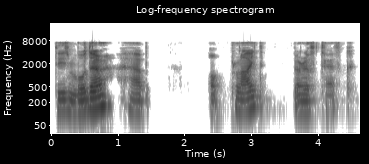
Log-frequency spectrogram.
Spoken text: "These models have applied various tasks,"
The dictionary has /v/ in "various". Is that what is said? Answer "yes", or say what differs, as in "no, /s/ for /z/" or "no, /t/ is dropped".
no, /b/ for /v/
